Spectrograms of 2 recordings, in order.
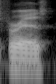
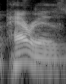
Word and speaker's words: Perez: her name was Perez Master Chief said her name was Perez but that girl who was in the training with her just mispronouncing the on her name calling her parz well maybe it's [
